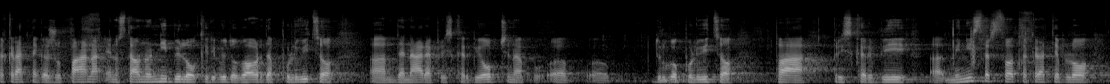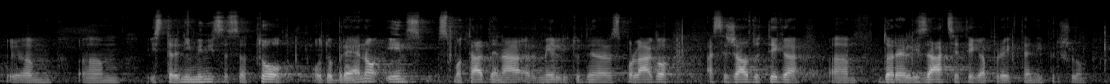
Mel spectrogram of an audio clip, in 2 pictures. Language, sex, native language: Slovenian, male, Slovenian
